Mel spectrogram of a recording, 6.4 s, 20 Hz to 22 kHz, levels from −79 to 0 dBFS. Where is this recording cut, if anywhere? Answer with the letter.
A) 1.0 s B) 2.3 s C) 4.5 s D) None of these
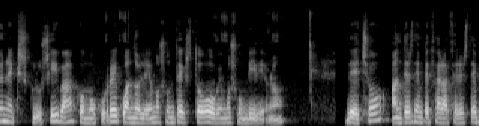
C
